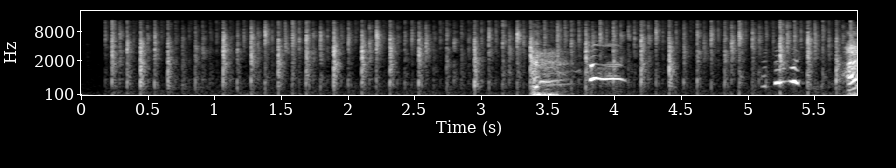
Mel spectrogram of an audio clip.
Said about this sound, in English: So this is what it sounds like. This 1140 claps a minute.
